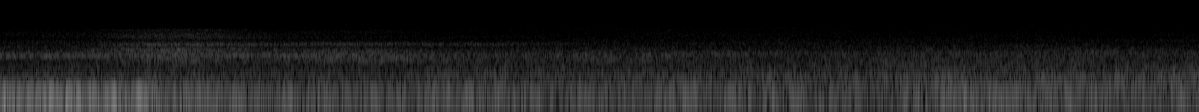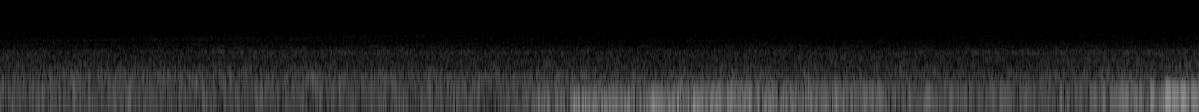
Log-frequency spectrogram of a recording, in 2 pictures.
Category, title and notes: Soundscapes > Synthetic / Artificial
NEW SOUND! I created the atmosphere. I used my microphone and then edited it using Audacity.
